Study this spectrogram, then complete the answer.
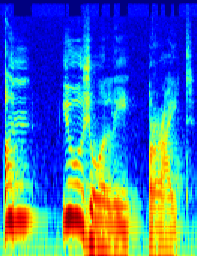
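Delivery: a hint of a grave old centaur. Ronan greets Hagrid, slow and solemn.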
